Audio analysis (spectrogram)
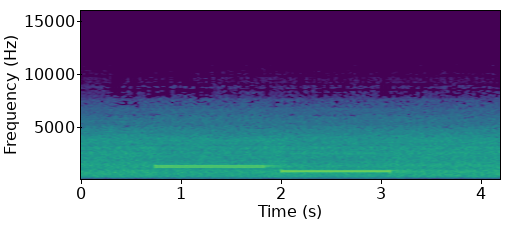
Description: Aircraft SELCAL, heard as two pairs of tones, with radio hiss and room echo. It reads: QR-KL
